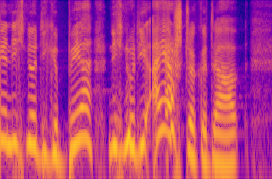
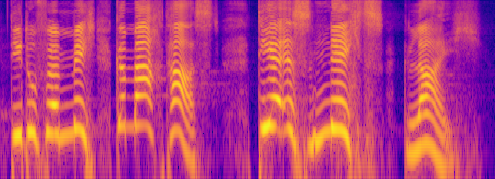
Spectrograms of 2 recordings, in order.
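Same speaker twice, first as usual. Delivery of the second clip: loud, high, fervent preaching that swells on the name Jesus; full-force preaching; 5 semitones higher, 8 dB louder than usual. Acted. Preacher proclaims the psalm to the congregation, fervent loud preaching. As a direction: proclaim it to the whole congregation, slowing on the key words.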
